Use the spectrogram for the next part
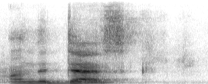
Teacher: not stressing not enunciating the part on the desk no enunciation just swallow the volume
